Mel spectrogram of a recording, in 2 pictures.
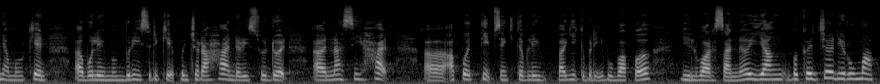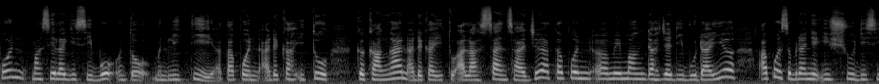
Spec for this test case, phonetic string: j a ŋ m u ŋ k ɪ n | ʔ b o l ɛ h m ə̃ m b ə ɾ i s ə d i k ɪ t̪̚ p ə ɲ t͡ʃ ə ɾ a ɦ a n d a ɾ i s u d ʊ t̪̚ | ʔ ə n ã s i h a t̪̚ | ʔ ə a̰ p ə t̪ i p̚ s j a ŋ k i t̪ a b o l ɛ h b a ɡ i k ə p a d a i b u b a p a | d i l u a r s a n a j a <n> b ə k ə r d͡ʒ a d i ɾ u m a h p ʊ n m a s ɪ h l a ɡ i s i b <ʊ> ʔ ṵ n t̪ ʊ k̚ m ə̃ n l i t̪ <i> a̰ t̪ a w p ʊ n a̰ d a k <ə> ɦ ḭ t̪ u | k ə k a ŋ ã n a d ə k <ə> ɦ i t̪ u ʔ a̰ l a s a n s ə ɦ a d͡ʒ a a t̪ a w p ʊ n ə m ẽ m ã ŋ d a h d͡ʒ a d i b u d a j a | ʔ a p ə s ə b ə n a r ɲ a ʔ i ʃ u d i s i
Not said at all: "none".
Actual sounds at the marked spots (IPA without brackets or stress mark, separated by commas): ŋ, ʊ, i, a, a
